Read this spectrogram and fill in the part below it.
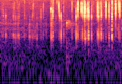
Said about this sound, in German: Hier, ich halte mal eine Flasche ans Mikro. Das knistert.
